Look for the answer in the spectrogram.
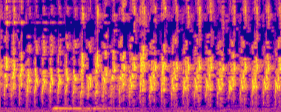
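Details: Rapid rhythmic chatter of a fighter lovebird, evenly pulsed high notes roughly four per second, with a faint low tone in the background.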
